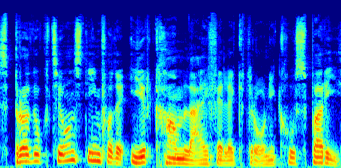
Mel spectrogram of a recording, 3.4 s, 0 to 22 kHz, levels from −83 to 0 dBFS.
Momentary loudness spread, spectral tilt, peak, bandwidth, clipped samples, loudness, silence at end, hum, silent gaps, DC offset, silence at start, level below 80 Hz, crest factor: 7 LU; -6 dB/octave; -2 dBFS; 16 kHz; under 0.1%; -18 LUFS; 0 s; none; none; under 0.1%; 0 s; -48 dBFS; 14 dB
